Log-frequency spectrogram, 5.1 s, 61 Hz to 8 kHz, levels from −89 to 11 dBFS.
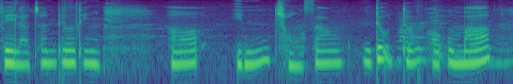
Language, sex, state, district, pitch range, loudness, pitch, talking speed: Mizo, female, Mizoram, Aizawl, 205-225 Hz, -20 LUFS, 215 Hz, 130 wpm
